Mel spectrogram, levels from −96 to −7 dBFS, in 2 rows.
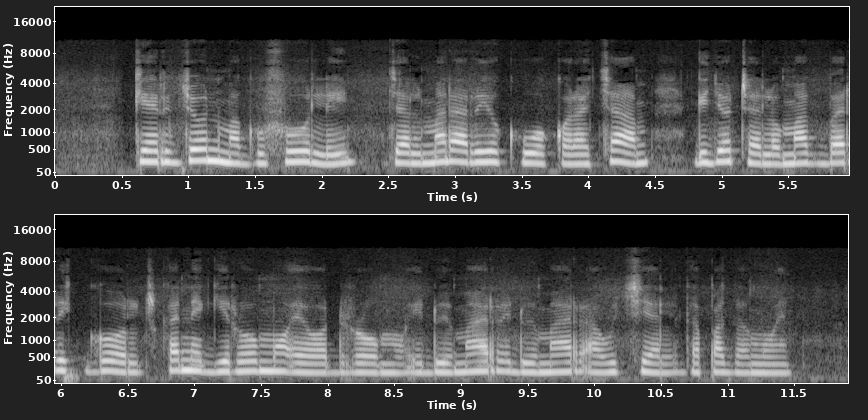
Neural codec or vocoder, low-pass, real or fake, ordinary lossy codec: none; 10.8 kHz; real; MP3, 64 kbps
